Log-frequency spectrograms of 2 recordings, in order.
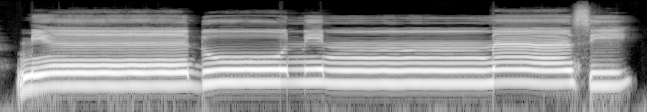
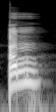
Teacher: Gunnah dengungkan 2 harokat, an-nya tahan 2 harokat.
